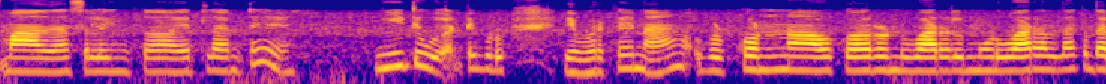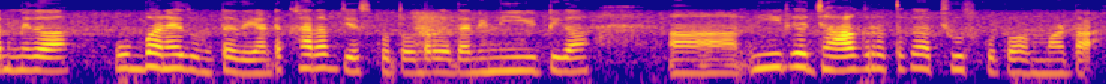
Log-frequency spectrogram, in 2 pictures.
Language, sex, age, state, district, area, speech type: Telugu, female, 18-30, Telangana, Mahbubnagar, rural, spontaneous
